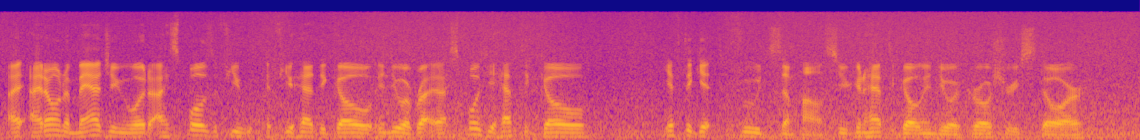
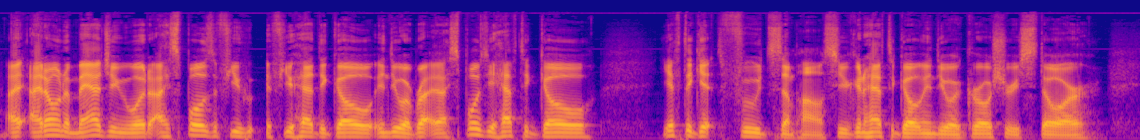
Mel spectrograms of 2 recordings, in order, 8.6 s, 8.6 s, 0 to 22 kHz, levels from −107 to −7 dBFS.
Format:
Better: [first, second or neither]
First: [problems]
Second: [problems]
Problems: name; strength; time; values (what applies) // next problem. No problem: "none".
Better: second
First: hiss; loud; throughout; 8 dB below the speech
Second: none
